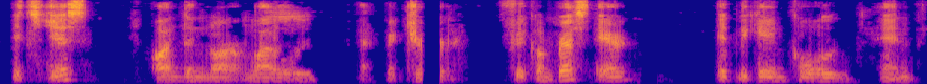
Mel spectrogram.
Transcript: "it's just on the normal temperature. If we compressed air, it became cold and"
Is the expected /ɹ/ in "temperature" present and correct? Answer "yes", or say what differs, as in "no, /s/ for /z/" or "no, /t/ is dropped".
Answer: no, /ɹ/ is dropped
